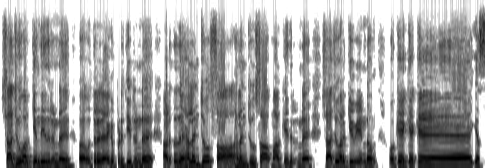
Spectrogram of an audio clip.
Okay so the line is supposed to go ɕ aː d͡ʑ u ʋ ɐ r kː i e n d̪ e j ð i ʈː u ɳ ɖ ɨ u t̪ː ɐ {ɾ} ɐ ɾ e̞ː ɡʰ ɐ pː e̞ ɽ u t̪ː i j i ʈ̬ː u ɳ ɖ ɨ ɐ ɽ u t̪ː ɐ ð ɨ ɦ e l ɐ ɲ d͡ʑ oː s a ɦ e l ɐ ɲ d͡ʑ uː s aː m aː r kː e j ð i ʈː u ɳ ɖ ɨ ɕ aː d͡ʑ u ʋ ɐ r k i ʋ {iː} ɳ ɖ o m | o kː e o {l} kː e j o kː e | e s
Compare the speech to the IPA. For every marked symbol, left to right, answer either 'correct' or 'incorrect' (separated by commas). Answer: correct, correct, incorrect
